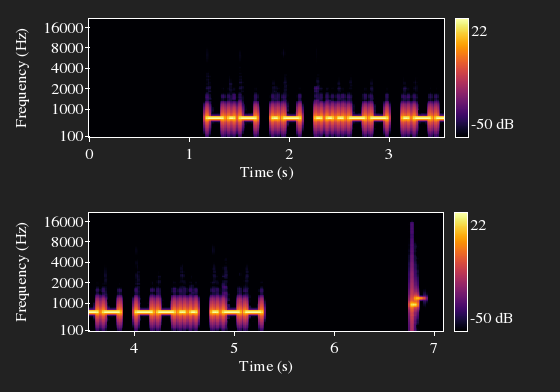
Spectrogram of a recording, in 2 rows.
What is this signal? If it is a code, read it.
Morse code, heard as a keyed tone, about 22 wpm, 700 Hz. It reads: KA3JZW
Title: USA Call Signs - 6 Characters - 3x Character Spacing - 22wpm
